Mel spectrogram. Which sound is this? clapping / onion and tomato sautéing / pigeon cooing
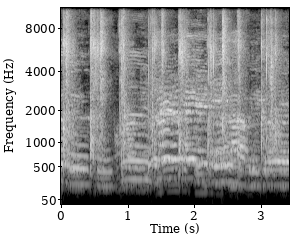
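clapping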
